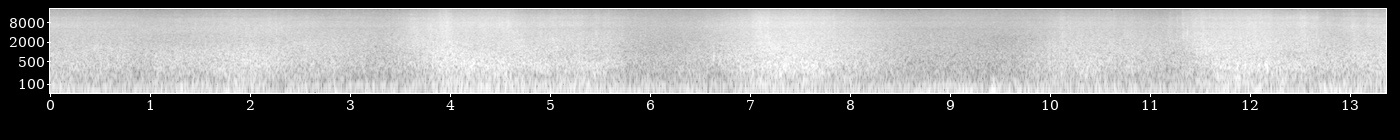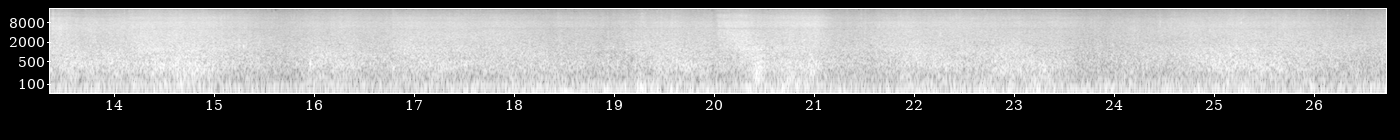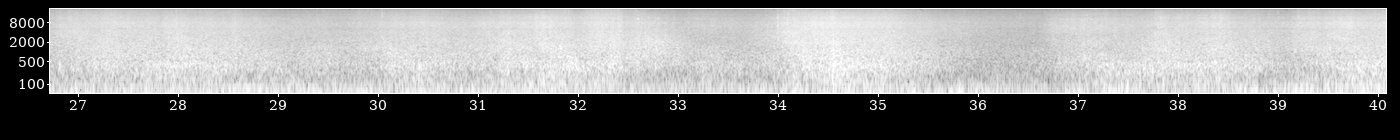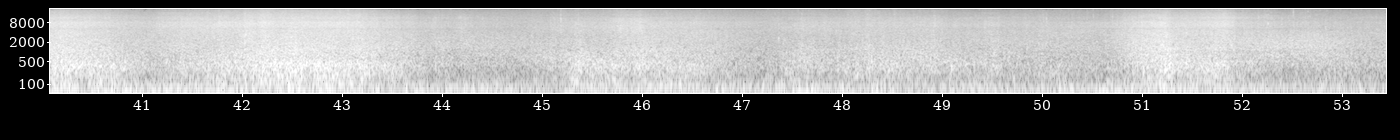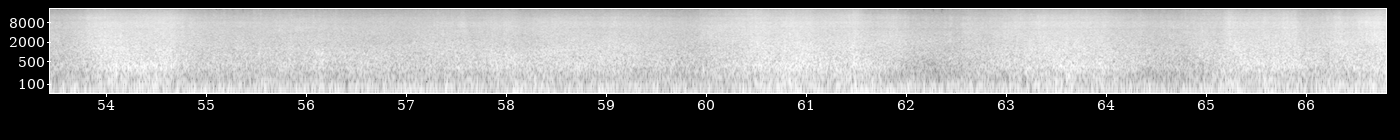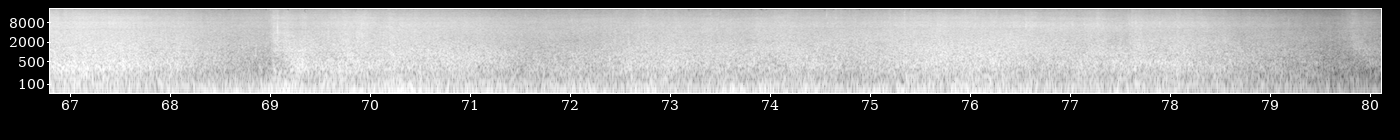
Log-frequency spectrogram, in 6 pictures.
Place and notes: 赤崁村, Baisha Township - Sound of the waves
Sound of the waves, at the beach
Zoom H6 Rode NT4
Penghu County, Baisha Township, 22 October 2014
